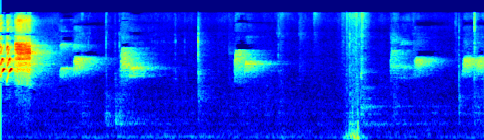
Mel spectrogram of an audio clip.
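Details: European goldfinch from Algiers, Algeria, singing in the tiwawati style: a few sliding, slightly buzzy notes spaced about a second apart, with a dull knock partway through and a quiet background.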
